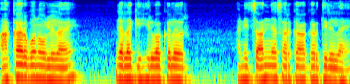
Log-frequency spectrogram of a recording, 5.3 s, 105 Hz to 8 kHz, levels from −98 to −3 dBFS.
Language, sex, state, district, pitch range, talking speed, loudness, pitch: Marathi, male, Maharashtra, Aurangabad, 125-135 Hz, 115 wpm, -20 LUFS, 130 Hz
